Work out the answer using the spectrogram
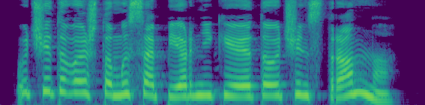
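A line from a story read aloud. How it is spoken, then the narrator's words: Giggle. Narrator (Russian): хихикнула подруга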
